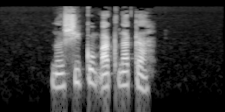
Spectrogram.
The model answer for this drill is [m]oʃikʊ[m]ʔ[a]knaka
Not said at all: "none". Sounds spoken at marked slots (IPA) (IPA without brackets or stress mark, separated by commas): n, m, a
